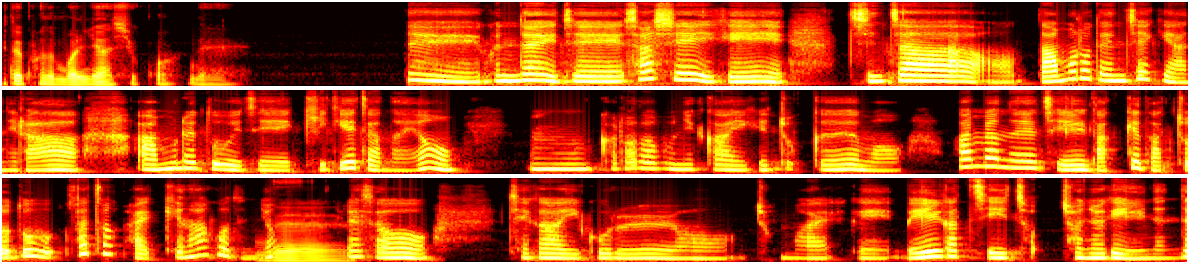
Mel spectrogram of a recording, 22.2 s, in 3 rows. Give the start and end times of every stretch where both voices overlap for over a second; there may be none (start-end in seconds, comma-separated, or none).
none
